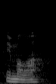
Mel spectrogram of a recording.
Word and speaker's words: Imola: Imola. – Imola.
